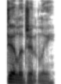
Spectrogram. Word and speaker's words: diligently: This adverb has 4 syllables, and the stress is on that first syllable, diligently.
